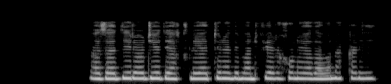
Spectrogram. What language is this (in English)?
Pashto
